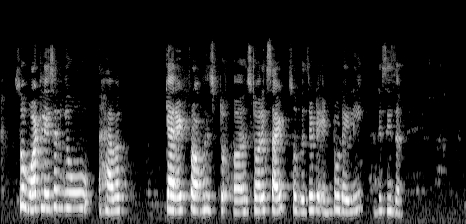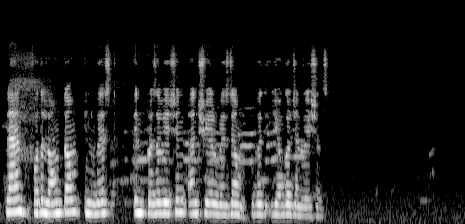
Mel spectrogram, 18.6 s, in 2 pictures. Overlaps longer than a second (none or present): none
